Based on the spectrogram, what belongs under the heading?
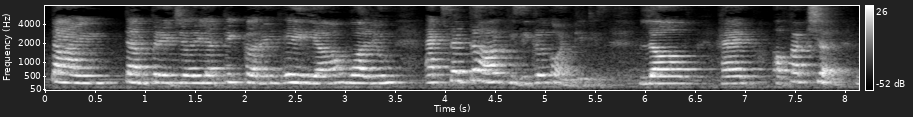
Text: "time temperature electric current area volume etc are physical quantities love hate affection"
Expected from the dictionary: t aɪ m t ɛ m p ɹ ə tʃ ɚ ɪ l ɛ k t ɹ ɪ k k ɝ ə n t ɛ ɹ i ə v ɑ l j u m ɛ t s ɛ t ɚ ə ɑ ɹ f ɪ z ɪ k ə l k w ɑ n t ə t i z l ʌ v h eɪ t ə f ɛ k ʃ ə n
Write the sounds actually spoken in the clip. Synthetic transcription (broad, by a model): t aɪ m t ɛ m p ɹ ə tʃ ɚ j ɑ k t ɪ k k ɝ ə n t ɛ ɹ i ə v ɑ l j u m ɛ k s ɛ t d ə ɑ ɹ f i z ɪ k ə l k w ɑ n t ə t i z l ʌ v h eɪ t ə f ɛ k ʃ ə n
